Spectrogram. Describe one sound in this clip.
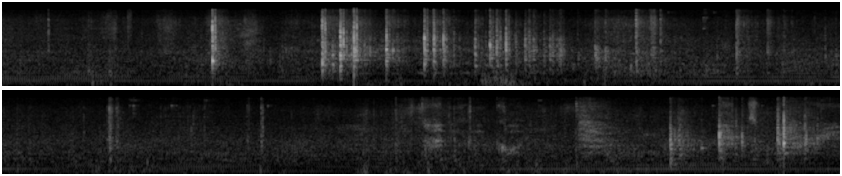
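Skateboards clack and slap sharply against concrete.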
